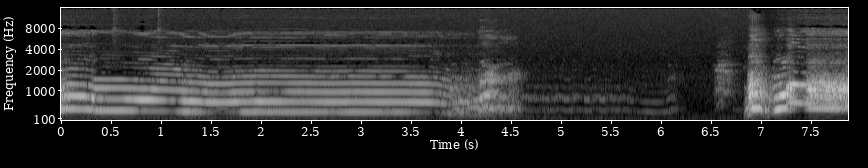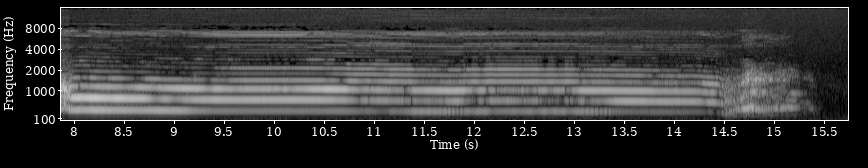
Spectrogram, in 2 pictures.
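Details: A dog howls in two long sustained tonal notes, each about four to seven seconds, held level and dropping at the end, separated by a short pause and a brief yelp.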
